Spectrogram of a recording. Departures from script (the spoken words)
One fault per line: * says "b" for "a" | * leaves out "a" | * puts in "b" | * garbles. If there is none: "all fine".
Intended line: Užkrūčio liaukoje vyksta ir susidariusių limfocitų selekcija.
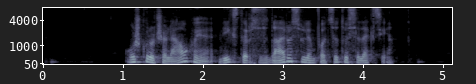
all fine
